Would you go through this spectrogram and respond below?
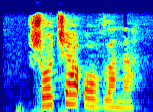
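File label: "шоча овлана", Komi, female; kpv audio dict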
